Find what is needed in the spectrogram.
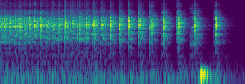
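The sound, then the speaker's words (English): A prize wheel with about eighteen slots spins with rapid, quiet clicks that gradually slow and spread apart before stopping after a few seconds. “that's how many are on the wheel. I'm going to walk over and spin it.”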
